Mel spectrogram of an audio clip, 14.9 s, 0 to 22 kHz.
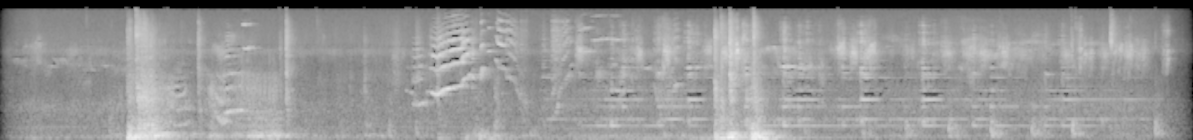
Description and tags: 20210624.wooden.door.135
Large wooden door rubs and squeaks, then some footsteps, cowbell and birdchirps in background. Matched Stereo Pair (Clippy XLR, by FEL Communications Ltd) into Sound Devices Mixpre-3. Recorded at Mudá (Palencia province, north Spain).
